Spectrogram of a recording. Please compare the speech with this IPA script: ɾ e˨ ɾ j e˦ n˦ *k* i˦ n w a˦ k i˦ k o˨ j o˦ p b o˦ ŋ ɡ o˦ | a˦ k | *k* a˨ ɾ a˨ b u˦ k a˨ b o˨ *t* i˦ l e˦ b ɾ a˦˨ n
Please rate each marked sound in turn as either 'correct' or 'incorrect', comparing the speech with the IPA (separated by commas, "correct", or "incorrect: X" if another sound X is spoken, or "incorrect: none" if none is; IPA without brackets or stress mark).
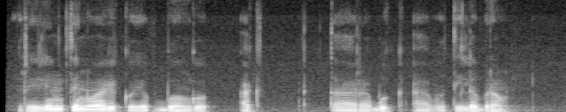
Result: incorrect: t, incorrect: t, correct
